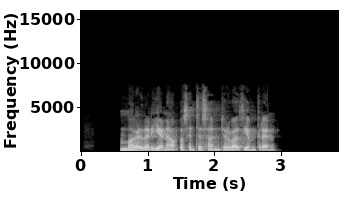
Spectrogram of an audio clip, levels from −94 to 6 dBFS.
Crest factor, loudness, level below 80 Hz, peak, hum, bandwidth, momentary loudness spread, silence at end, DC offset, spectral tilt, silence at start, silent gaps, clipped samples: 18 dB; -17 LUFS; -60 dBFS; -2 dBFS; none; 7.4 kHz; 6 LU; 0.95 s; under 0.1%; -7.5 dB/octave; 0.6 s; none; under 0.1%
